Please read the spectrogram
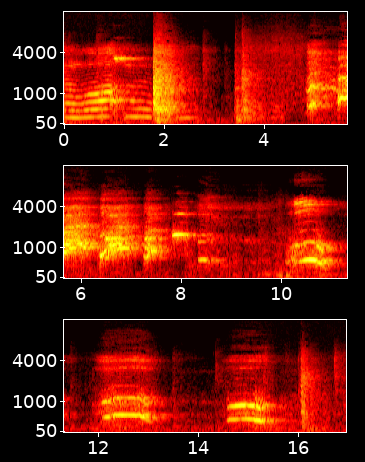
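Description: A plastic water bottle is flipped and lands on a table with a sharp knock about two seconds in. A boy's excited screaming and laughing follows in several loud bursts.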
